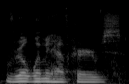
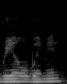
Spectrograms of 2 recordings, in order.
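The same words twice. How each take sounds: First: Slow careful speech through braces; enunciating around sore braces. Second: Careful speech through braces. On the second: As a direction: sore mouth from braces. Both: Real, not acted. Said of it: "I can't really talk 'cause I got my braces tightened".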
